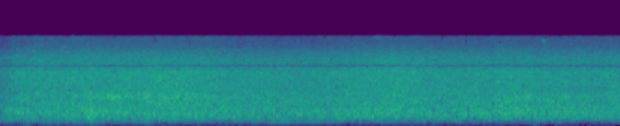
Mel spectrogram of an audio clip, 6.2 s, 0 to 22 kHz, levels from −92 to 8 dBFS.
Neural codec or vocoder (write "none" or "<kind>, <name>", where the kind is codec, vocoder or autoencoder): none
